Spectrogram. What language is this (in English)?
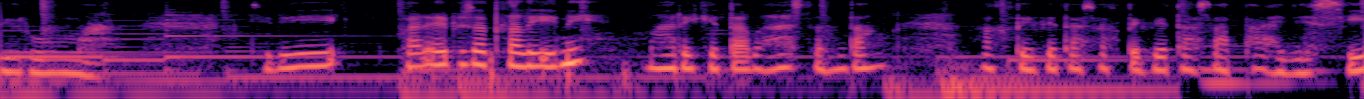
Indonesian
